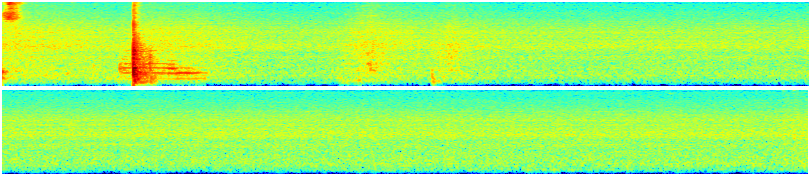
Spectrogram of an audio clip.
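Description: A sharp click with a short pitched tail about a second in, then two faint sniffs at a glass of beer near three seconds, then near silence: room tone.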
